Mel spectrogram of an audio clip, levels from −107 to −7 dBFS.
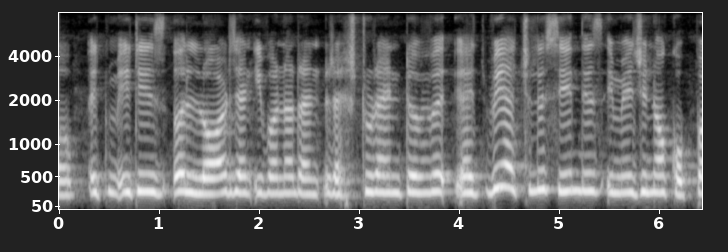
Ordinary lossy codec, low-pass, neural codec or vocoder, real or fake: none; none; none; real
